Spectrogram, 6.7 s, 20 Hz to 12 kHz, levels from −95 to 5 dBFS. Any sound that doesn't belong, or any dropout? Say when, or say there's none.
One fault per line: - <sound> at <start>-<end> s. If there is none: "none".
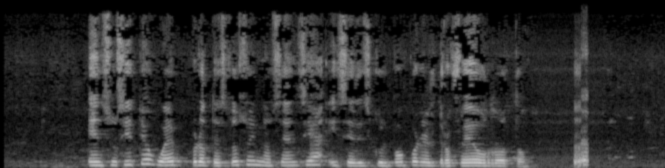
- laugh at 5.7-5.9 s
